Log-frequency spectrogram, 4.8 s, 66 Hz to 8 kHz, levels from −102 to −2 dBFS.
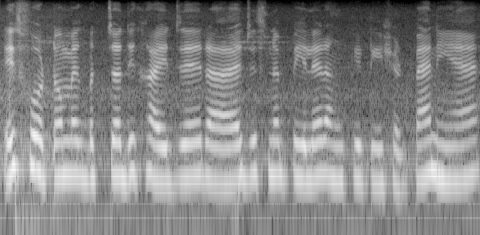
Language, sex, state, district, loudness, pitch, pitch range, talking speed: Hindi, female, Haryana, Rohtak, -19 LUFS, 215 Hz, 205-225 Hz, 210 wpm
